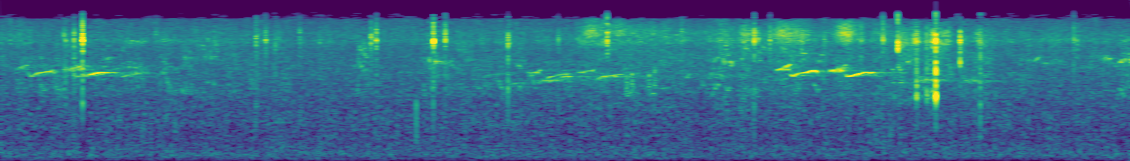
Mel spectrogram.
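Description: Campfire crackling, with sharp snaps and pops over a steady hiss, the loudest snap about seven seconds in. A few short high chirps come and go.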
